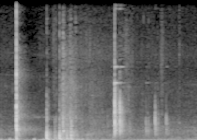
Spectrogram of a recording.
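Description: A hardened steel roll pin with a sharpened edge is struck to punch a hole in rubber for a washer. Several sharp metallic taps and clinks come in a quick, uneven series, fairly close and moderately loud.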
